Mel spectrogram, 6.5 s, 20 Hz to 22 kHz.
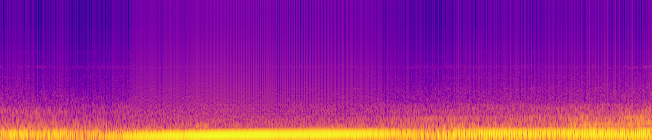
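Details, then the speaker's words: Deep engine drone rising smoothly with no stumble during another pull in a supercharged 2010 Mustang GT500 after low-boost repairs; boost up from 5–6 before, and high humidity is suspected of limiting it slightly. "I don't know if the problem is solved completely, but we're definitely seeing more boost. That's a good thing. Last time it was 5, maybe 6 on the gauge."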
